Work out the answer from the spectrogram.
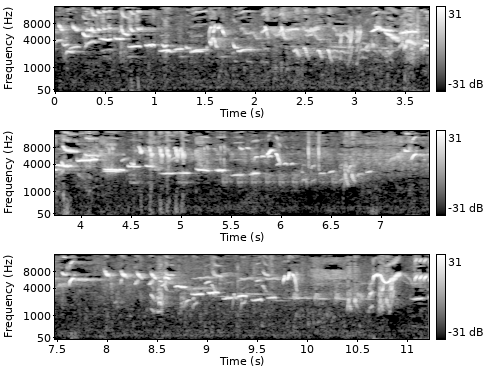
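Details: Brown-chested jungle flycatcher, 'nyuling' song used as a lure to make rival birds sing. Rapid high chirps and looping whistled slurs come in dense bursts, with brief pauses between clusters.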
